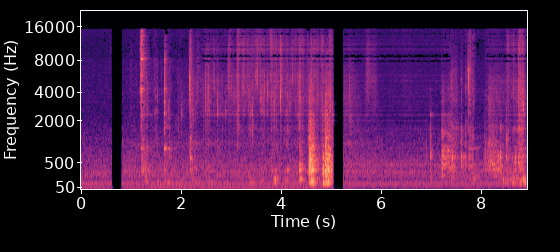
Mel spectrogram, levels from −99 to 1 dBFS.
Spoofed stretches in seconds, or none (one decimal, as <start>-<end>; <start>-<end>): 2.4-7.4; 8.1-8.9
